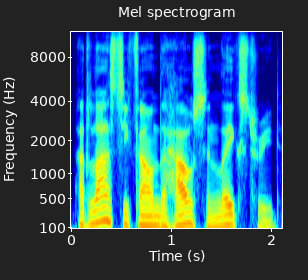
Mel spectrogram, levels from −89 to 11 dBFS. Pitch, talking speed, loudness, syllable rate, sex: 125 Hz, 255 wpm, -18 LUFS, 5.0 syllables/s, male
